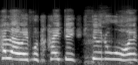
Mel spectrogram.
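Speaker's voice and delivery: put-on shifting between British and American accents. Imitating a sibling greeting everyone, mixed British-American accent. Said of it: "flow in and out of like being British and American".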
